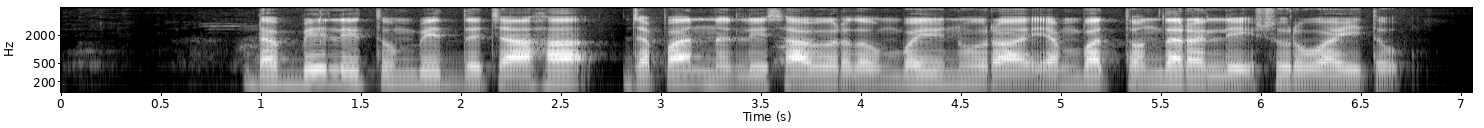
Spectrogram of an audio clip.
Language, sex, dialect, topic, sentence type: Kannada, male, Mysore Kannada, agriculture, statement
